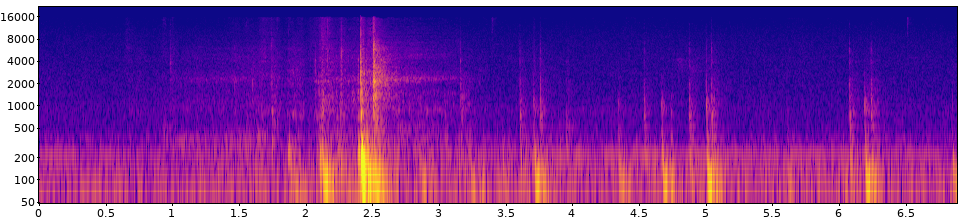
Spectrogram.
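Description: Keystrokes on a laptop keyboard, a few scattered clicks at a time, after a single louder knock about two and a half seconds in. A faint steady low hum runs underneath.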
